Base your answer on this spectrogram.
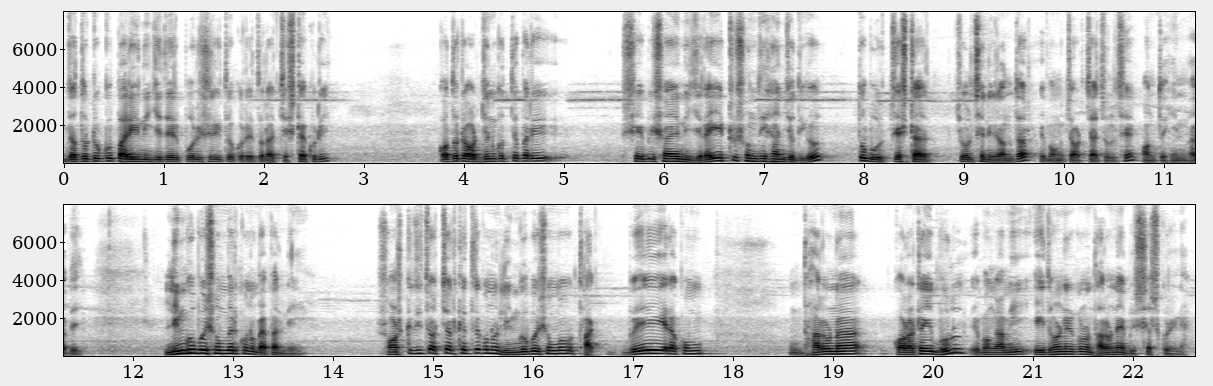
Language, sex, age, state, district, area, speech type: Bengali, male, 45-60, West Bengal, Paschim Bardhaman, urban, spontaneous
